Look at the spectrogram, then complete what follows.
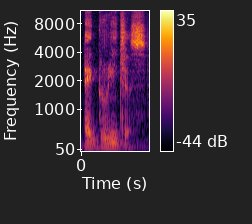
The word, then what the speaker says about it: egregious: Egregious, egregious. The stress is on the second syllable, egregious.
